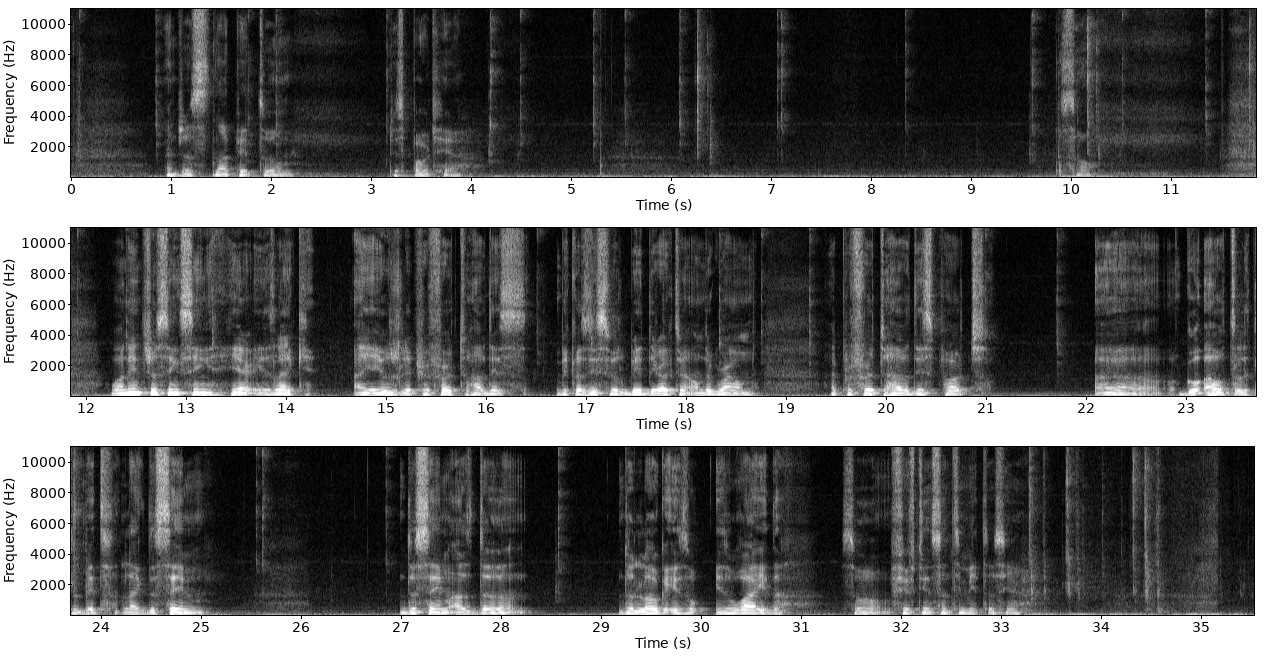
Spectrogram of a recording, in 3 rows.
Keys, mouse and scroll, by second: 0.0 middle click, 1.7 middle click, 3.1 click, 4.5 middle click, 5.5 middle click, 6.3 Tab, 7.0 click, 8.3 click, 10.2 Tab, 10.5 middle click, 11.9 shift+middle click, 12.6 middle click, 16.5 middle click, 17.7 middle click, 18.7 middle click, 21.0 middle click, 23.7 Tab, 25.5 click, 26.8 click, 31.9 click.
